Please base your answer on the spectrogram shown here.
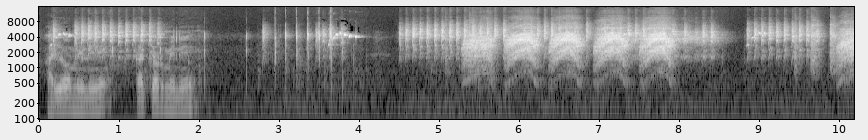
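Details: Sparrow giving fighting chatter (nyerecet), recorded as a tutor recording; loud, dense bursts of harsh, rapid, buzzy chirps in long runs, with short pauses between bursts and a lower squawky rattle at the start.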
